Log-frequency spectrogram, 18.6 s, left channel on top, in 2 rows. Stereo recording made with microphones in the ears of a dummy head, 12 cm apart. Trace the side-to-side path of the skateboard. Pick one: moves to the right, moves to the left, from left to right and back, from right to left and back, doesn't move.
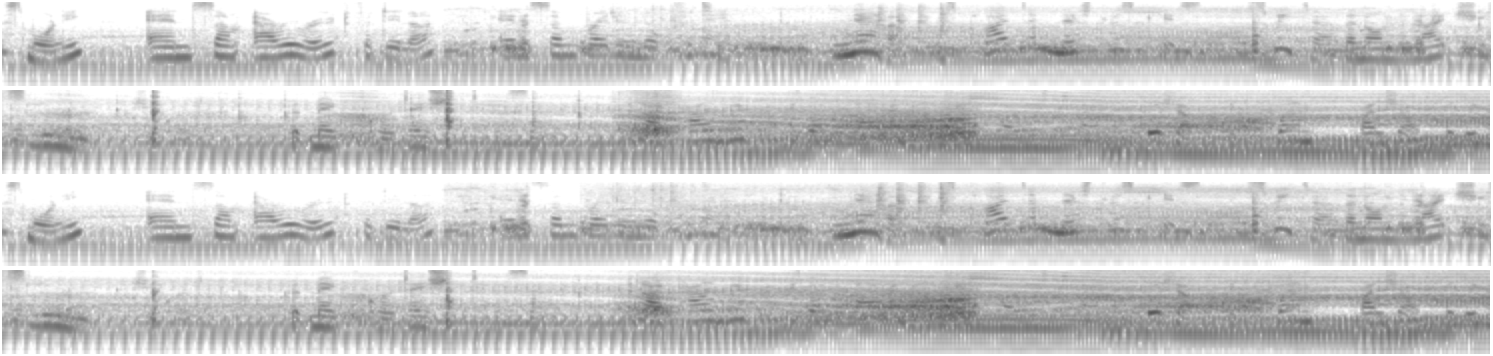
moves to the right.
